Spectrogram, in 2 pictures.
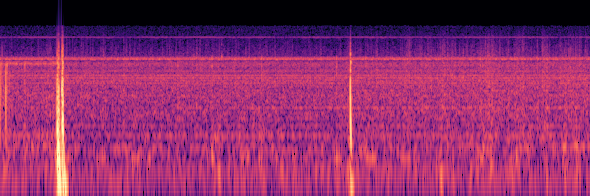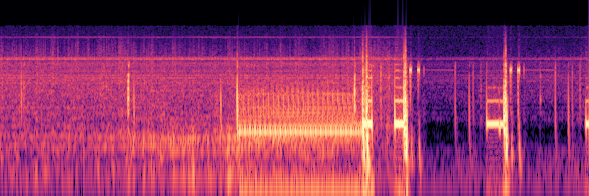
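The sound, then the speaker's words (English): Telephone reorder tone from Harrisonburg long distance equipment: sharp clicks over a faint line hiss, then a steady low tone, followed near the end by short, rapidly repeated beeps. “There's the reorder from the Harrisonburg Long Distance Equipment.”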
